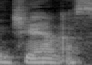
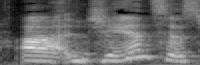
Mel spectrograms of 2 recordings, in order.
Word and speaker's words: Jancis: Janice, or excuse me, I always want to say Janice, and I did for years. Jancis Robinson's Oxford Companion to, I have like how many of her books up there, and I can't say her name right.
